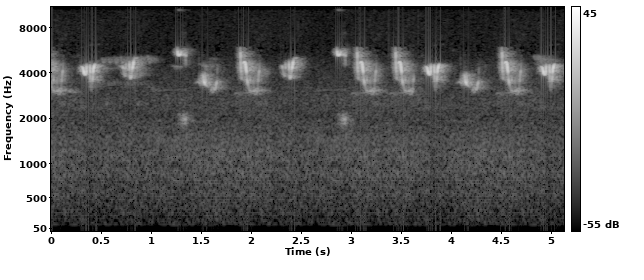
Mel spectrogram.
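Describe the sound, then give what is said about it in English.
A lively, canary-like song of a Nihoa finch (Palihoa) on Nihoa Island: rapid bright chirps and trills repeating steadily at high pitch, clear, over a soft hiss of background noise with no talking. “If you're lucky enough to ever visit Nihoa Island, you can't miss their lively, canary-like song.”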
